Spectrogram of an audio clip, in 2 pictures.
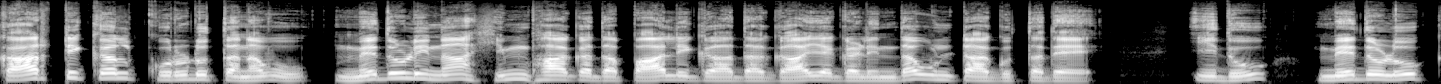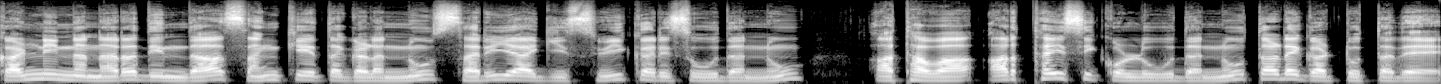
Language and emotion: Kannada, neutral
